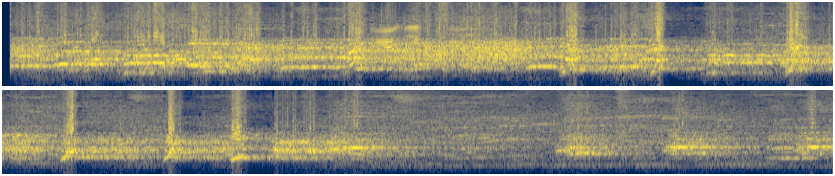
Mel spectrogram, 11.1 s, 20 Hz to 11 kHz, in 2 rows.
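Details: Dogs at The Barking Lot, filmed 1/29/18, barking over a dense, continuous chorus of overlapping voices, with sharp bark onsets scattered throughout and a busy crowd-like din filling the background.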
